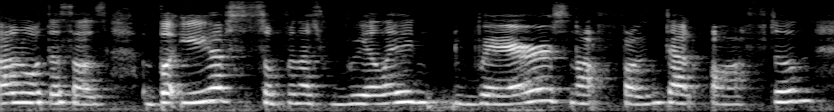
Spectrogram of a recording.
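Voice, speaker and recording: A woman's high voice in a Northern Irish accent, with fairly even intonation. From Northern Ireland. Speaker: tarot reader. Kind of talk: tarot pick-a-card reading. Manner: casual, lots of filler words.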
